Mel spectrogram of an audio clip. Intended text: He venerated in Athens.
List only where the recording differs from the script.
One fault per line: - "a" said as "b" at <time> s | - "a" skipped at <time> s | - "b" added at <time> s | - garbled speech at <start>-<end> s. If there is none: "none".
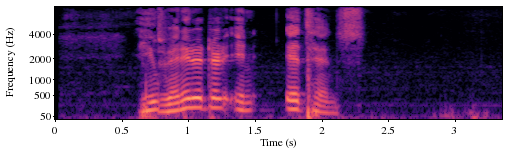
none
